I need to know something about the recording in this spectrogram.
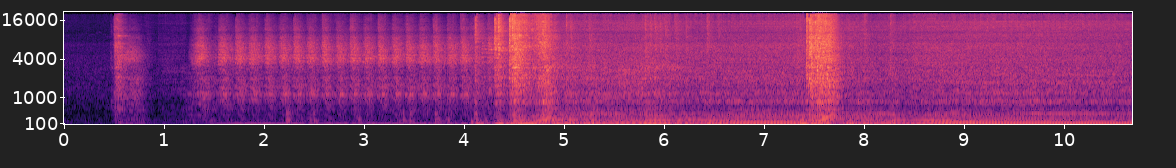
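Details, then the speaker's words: Isuzu Rodeo 4ZE1 after a top-end rebuild, in neutral, no exhaust fitted: cranks, catches and settles into a loud, steady, even idle on all four cylinders. Smoke was put down to spilled oil. Normal start and idle. "holy yeah that's all right i've got no exhaust on at the moment holy sh it's running on all four"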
